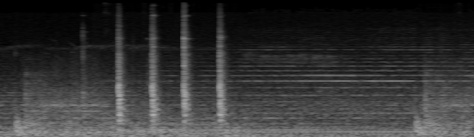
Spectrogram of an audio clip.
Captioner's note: door knocker knocking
